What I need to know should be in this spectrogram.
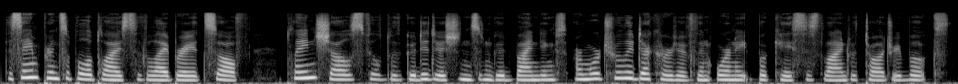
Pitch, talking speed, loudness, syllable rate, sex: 225 Hz, 175 wpm, -16 LUFS, 5.7 syllables/s, female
